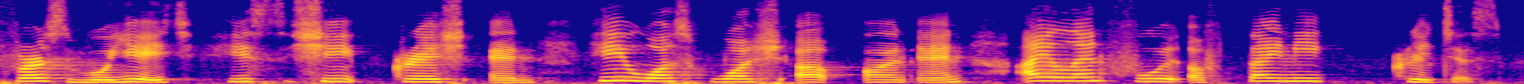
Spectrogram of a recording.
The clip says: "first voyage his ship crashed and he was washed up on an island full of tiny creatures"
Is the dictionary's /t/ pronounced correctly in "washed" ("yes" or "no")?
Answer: yes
